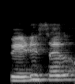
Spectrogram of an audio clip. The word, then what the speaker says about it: pedicle: This one, which is a stalk-like structure, which we usually call as pedicel of the or pedicle of that particular vertebra. In fact, pedicle is the right pronunciation.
